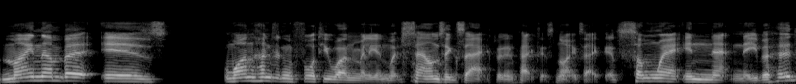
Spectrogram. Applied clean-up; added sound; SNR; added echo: none; none; none; none.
